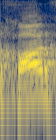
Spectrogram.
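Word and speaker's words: خوار: इसी तरह किया जाएगा खार कांटा है और खार खस्ता भी है वाओ इधर साइलेंट है चुनांचे ये खार बन गया लेकिन लिखने में जब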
